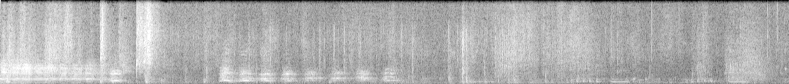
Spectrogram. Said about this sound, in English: I've got a goat.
